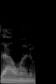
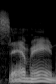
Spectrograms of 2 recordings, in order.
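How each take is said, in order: First: The word does not sound like 'Sam Hain'. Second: The word sounds like 'Sam Hain'. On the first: The speaker calls it right. "no, it's Samhain" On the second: The speaker calls it wrong. "you're saying it wrong"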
